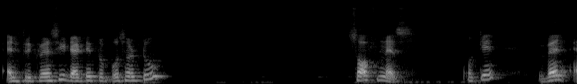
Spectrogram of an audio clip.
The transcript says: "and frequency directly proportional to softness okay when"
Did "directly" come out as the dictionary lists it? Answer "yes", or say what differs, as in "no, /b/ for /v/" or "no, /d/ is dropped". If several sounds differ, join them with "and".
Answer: no, /k/ is dropped and /l/ is dropped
